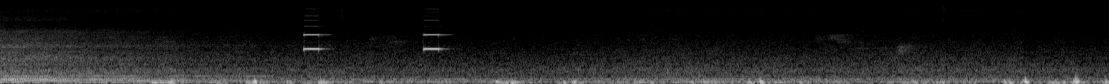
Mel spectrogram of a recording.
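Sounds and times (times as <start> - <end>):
multimeter beeps: 3.0 - 3.4, 4.2 - 4.6.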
